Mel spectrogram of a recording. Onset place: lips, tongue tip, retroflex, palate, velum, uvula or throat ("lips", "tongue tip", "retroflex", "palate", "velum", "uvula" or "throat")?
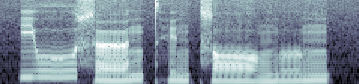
palate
